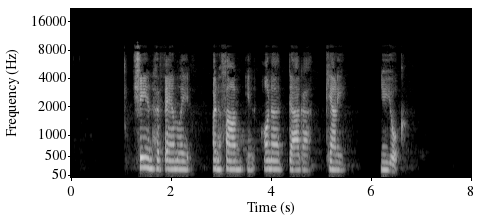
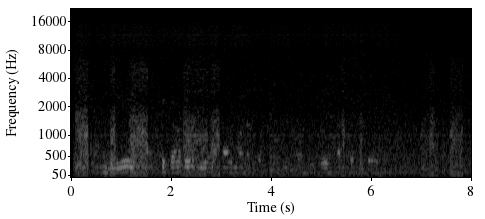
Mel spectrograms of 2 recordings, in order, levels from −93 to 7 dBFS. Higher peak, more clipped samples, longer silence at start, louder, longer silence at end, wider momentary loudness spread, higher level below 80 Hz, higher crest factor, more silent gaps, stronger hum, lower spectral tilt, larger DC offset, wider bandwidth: first, -4 dBFS vs -38 dBFS; neither; first, 1.25 s vs 0.05 s; first, -24 LUFS vs -59 LUFS; first, 1.35 s vs 0 s; about the same, 16 LU vs 14 LU; first, -74 dBFS vs -82 dBFS; about the same, 22 dB vs 22 dB; first, 5.94-6.18 s vs none; second, none vs 60 Hz at -75 dBFS; about the same, -4.5 dB/octave vs -5.5 dB/octave; neither; second, 9.2 kHz vs 16.5 kHz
